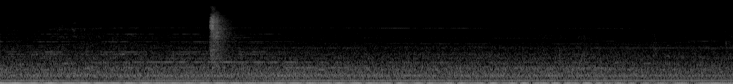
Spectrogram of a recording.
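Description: Passenger train cars rolling slowly past, a steady low rumble with a constant hum, and one brief sharp hiss about two seconds in.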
